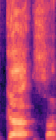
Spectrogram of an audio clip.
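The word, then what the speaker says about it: Götze: He's like Mario Goetze. Bro, he couldn't even say it, And then she was like, no, it's Goetze, Mario Goetze.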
